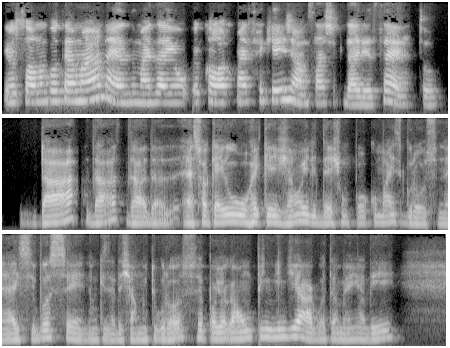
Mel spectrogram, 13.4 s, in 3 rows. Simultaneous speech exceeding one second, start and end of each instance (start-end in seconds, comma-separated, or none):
none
